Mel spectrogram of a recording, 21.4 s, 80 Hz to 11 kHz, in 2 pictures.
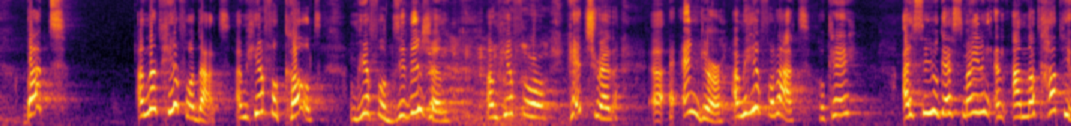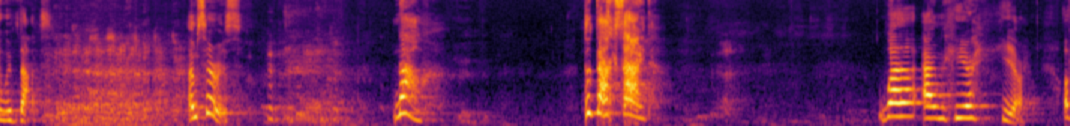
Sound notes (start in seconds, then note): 11.2 audience laughing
